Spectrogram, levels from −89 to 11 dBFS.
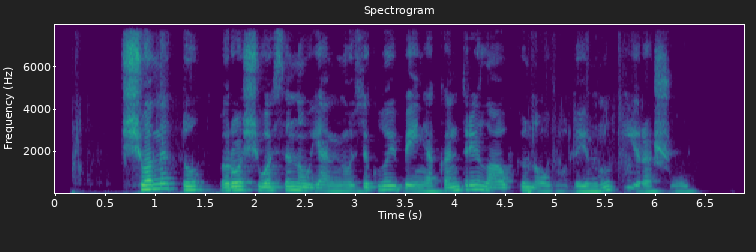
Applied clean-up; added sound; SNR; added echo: neural mask model DeepFilterNet 3.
